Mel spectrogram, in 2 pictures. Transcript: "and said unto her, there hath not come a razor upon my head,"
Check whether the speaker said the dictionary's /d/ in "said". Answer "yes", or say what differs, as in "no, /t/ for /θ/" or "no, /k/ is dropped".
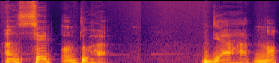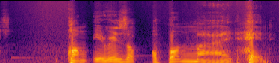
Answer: yes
